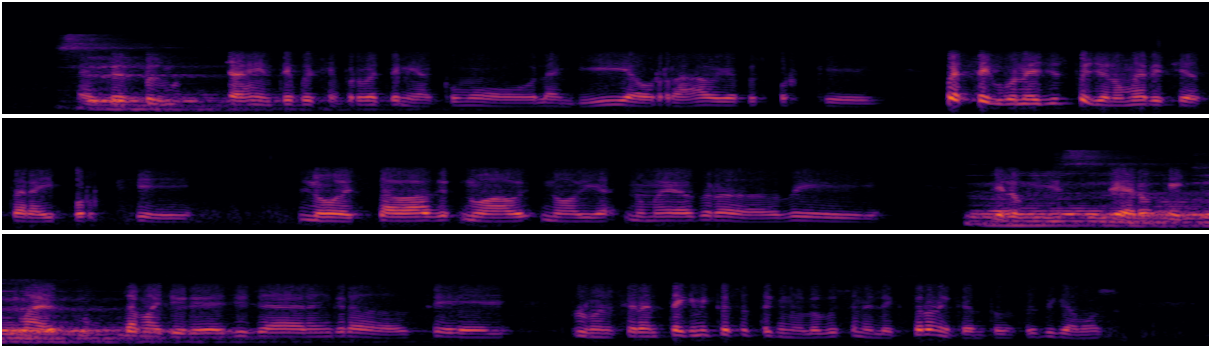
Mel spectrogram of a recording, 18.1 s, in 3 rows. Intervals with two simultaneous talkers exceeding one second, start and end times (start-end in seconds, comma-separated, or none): 11.0-12.3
